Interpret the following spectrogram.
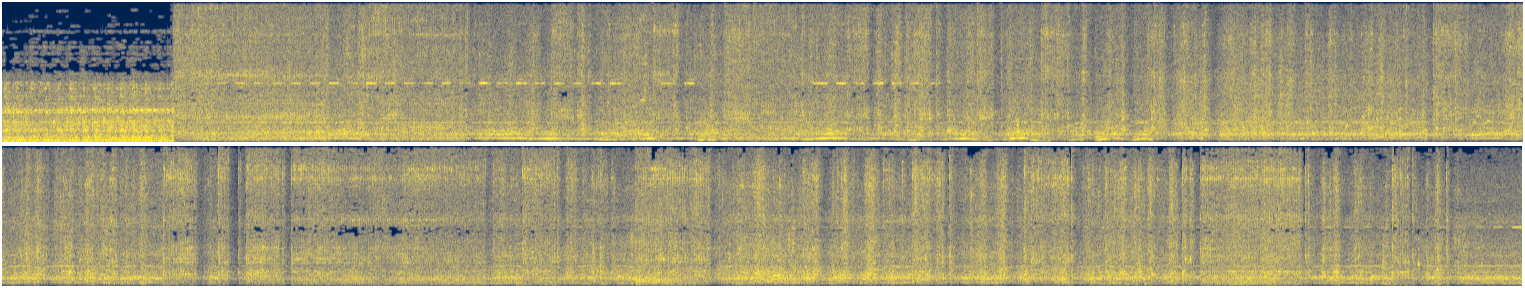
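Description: Sped-up recording of a quarry chain saw cutting into a stone block: steady machine noise full of rapid ticking, with high-pitched, wavering voices over it.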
